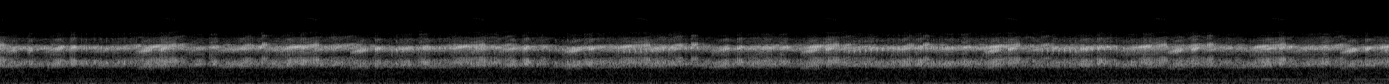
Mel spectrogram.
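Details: Many frogs croaking in a spring wetland, recorded live without looping: a dense, unbroken chorus of overlapping trills in two steady pitch bands, one mid and one higher, with no pauses and no other clear sounds.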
